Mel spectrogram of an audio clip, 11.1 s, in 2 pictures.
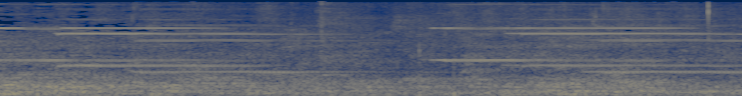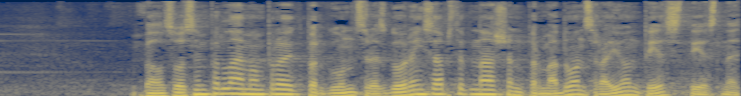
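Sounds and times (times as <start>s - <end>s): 
chamber bell ringing to call a vote: 0.0s - 6.4s
faint murmuring: 0.0s - 11.1s
speech: 6.7s - 11.1s.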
